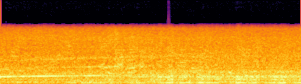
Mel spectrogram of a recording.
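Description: Steady rumbling background noise heard over a telephone line. A faint hum slowly rises in pitch through the first second or so, then a low throbbing rumble takes over.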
